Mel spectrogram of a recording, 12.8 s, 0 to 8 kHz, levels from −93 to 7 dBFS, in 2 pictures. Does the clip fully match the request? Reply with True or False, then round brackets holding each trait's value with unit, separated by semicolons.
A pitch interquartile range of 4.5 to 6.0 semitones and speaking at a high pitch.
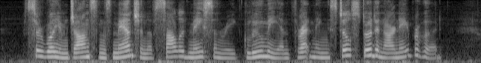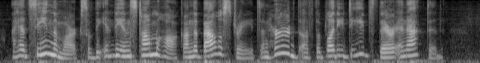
True (5.0 semitones; 210 Hz)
